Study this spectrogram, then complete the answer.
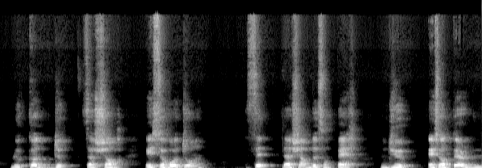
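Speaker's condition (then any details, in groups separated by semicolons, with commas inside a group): Multiple sclerosis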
